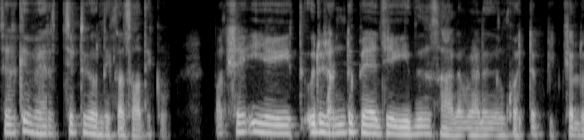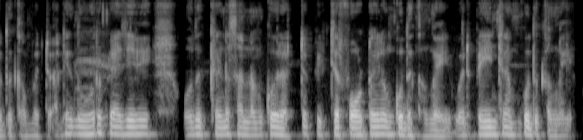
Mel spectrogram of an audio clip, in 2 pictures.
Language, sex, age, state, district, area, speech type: Malayalam, male, 18-30, Kerala, Kozhikode, rural, spontaneous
